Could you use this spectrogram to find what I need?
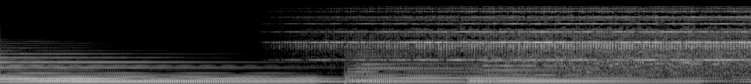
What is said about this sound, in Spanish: ¡Ay, al fin el timbre! ¡Sí! Estaba recontra aburrida en esta clase.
